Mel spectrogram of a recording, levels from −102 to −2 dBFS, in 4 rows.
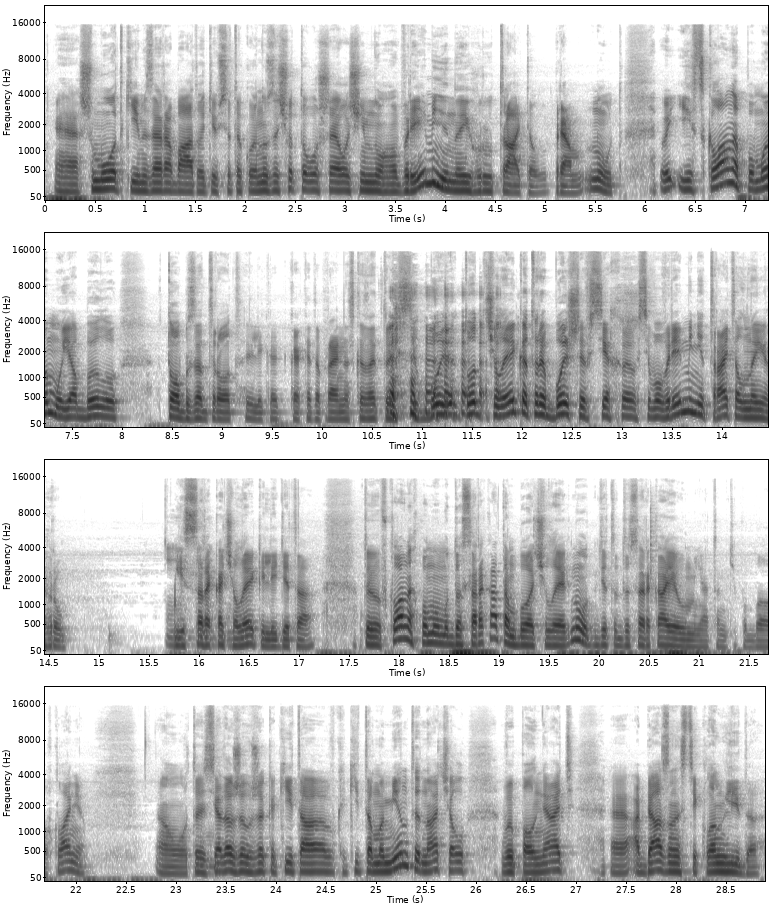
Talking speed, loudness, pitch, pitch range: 185 wpm, -27 LUFS, 130 Hz, 120-150 Hz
